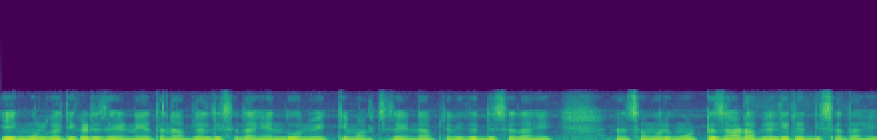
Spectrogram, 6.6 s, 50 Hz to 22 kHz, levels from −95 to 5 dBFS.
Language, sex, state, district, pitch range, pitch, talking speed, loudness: Marathi, male, Maharashtra, Aurangabad, 130-135 Hz, 130 Hz, 220 wpm, -16 LUFS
